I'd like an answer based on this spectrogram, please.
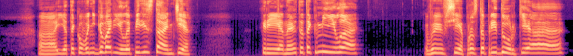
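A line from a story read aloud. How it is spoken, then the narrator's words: Furious shouting. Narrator (Russian): Окончательно выйдя из себя, Крена закричала сразу на всех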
